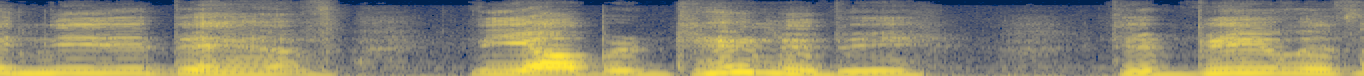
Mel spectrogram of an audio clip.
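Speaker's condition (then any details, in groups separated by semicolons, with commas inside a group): Cerebral palsy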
